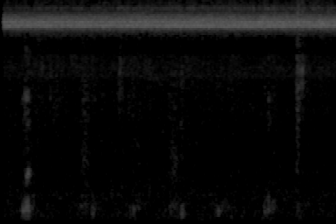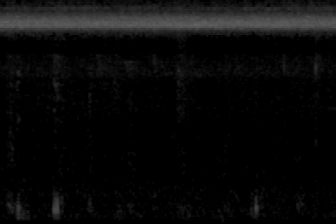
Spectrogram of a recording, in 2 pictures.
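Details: A domestic pet pig, not actually a wild boar, gives short, rough grunts at irregular intervals over a steady high-pitched hiss.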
